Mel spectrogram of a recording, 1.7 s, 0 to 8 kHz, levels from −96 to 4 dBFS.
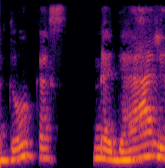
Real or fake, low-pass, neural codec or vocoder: real; 7.2 kHz; none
